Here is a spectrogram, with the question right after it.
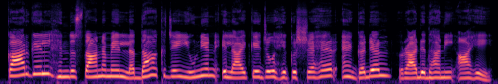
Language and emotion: Sindhi, neutral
